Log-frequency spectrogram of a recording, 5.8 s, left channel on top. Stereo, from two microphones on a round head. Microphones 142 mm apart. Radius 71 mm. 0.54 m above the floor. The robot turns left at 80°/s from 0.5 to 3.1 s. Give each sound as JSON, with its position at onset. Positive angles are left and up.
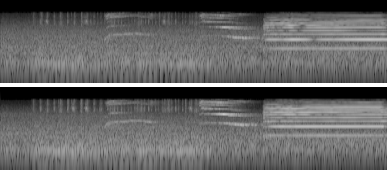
{"t": 1.6, "sound": "a cat meowing", "azimuth_deg": 70, "distance_m": 0.9}
{"t": 3.9, "sound": "a violin", "side_deg": -70, "distance_m": 2.5}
